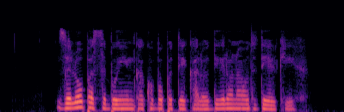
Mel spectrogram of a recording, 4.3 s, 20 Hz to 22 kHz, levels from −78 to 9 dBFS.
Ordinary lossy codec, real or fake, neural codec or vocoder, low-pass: AAC, 32 kbps; real; none; 7.2 kHz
